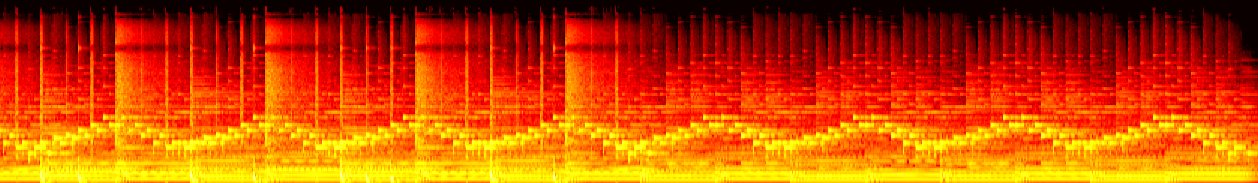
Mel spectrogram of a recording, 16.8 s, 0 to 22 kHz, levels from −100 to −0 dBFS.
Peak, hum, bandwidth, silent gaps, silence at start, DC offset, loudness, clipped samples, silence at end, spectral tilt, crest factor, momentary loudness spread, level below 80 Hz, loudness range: -2 dBFS; none; 14.5 kHz; none; 0 s; under 0.1%; -21 LUFS; under 0.1%; 0 s; -6.5 dB/octave; 18 dB; 4 LU; -36 dBFS; 3 LU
